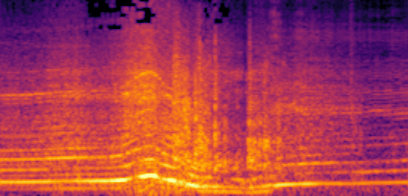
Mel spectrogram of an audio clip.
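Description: Tyres skid and scrabble on loose gravel.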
